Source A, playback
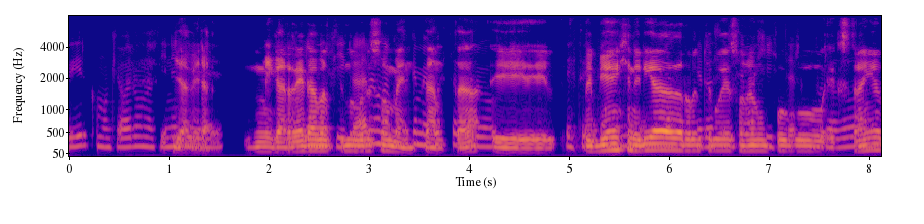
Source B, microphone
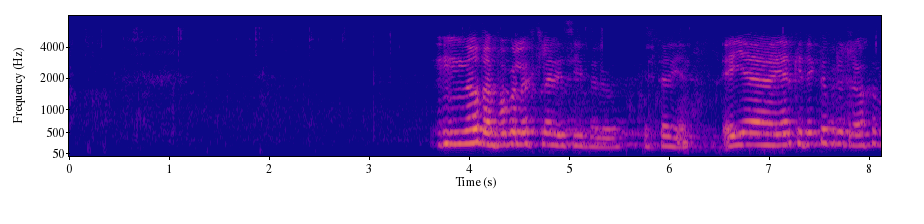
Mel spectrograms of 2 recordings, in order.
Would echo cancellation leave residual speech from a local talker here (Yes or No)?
Yes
